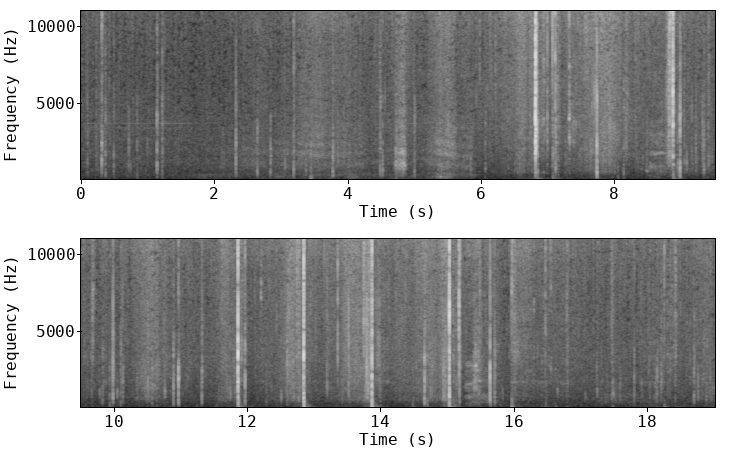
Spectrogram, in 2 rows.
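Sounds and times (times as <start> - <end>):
rustling and clicks: 0.0 - 19.0
wood cracking and knocking: 2.3 - 19.0.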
